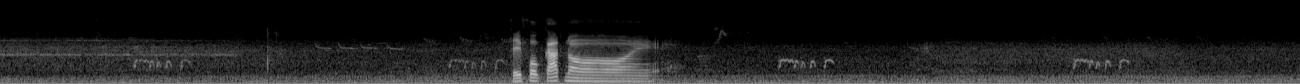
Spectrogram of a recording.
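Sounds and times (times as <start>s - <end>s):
outdoor background noise: 0.0s - 13.0s
bird calling clear notes: 3.2s - 8.5s, 10.7s - 11.4s.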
